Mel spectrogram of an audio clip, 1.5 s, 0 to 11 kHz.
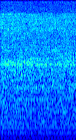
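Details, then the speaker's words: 1997 Toyota Camry with a replacement used engine, low mileage or recently rebuilt, already driven quite a bit: steady, even idle hum with a hissy background, no knocks, misses or surges; sweet running engine, normal idle. "But yeah. Sweet running little engine. We've already driven it quite a bit, and it's like a brand new car now."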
